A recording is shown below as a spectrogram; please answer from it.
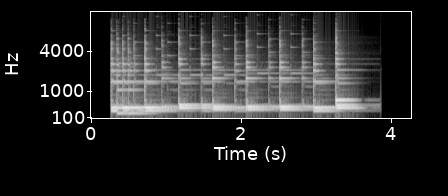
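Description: A short electronic chime-like jingle: about fourteen quick, evenly paced bell-like notes, the last one held a little longer before the tune stops.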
